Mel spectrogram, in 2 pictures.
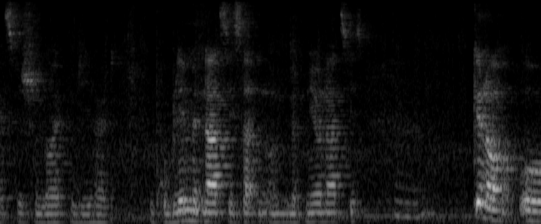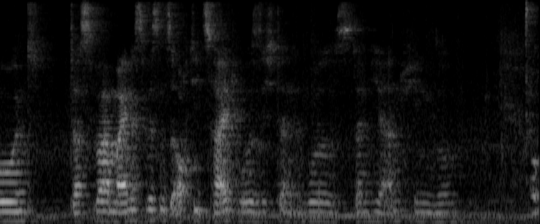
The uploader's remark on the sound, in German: Wir entschuldigen uns für die etwas schlechte Tonqualität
